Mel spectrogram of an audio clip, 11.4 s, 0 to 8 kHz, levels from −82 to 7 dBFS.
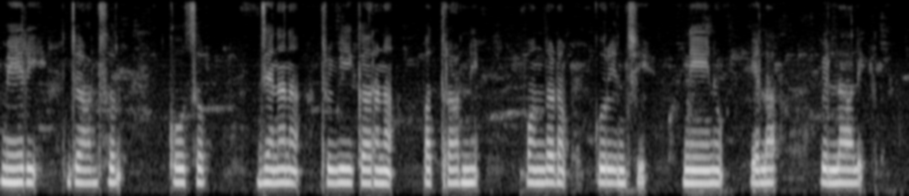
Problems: none marked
